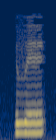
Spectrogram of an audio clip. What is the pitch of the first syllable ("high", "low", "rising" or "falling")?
high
